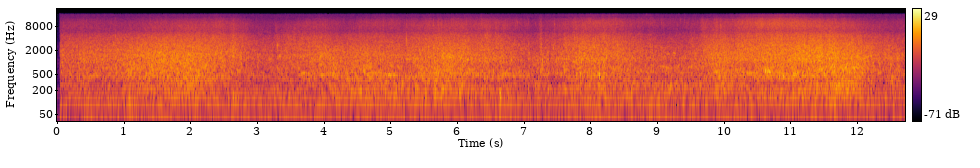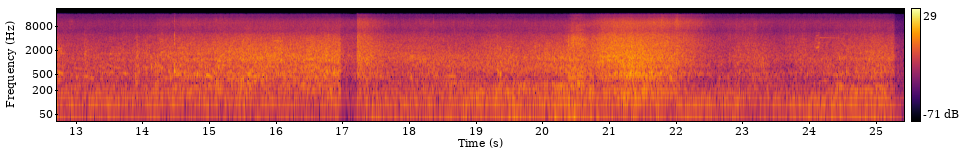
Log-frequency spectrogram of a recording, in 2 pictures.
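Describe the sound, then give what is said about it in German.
Ocean waves wash onto Brighton Beach by Coney Island, New York, on a September day in 2021, in broad, repeated surges, each swell rising and fading every few seconds, with steady wind rushing across the microphone throughout. “Also viel Spaß bei unserer kleinen Reise an den Strand von Brighton Beach.”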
